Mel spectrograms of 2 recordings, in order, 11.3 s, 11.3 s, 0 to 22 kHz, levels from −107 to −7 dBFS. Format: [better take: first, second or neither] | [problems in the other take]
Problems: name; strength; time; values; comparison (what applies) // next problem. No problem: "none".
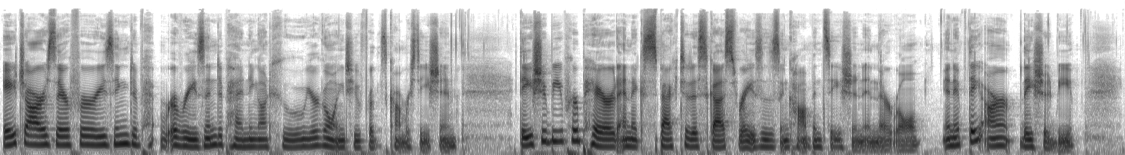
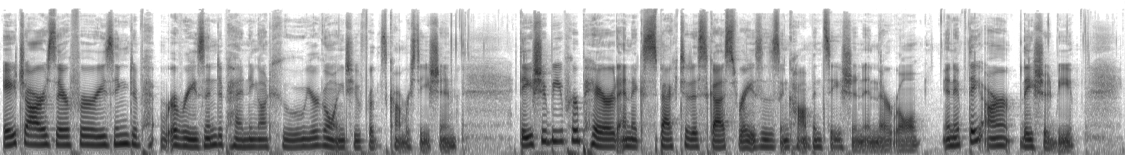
neither | none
